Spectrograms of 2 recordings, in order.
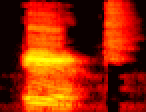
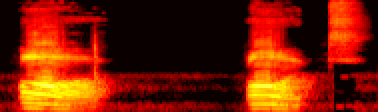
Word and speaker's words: aunt: not all the time the predominant american pronunciation would be this ant aunt this is his aunt this is his aunt the other one ah aunt right this is his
